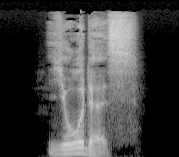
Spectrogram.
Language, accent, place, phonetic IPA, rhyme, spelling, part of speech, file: German, Germany, Berlin, [ˈjoːdəs], -oːdəs, Jodes, noun, De-Jodes.ogg
- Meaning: genitive singular of Jod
